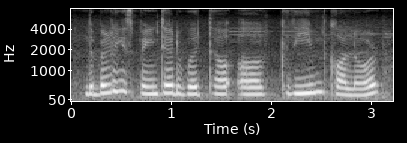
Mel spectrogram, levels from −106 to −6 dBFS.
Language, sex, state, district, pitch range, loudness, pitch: English, female, Karnataka, Bangalore, 230-260 Hz, -15 LUFS, 240 Hz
